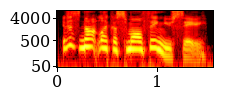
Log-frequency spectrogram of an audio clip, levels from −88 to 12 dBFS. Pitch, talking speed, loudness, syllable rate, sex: 220 Hz, 345 wpm, -16 LUFS, 6.3 syllables/s, female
